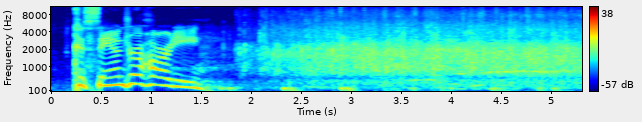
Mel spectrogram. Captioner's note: audience applauds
